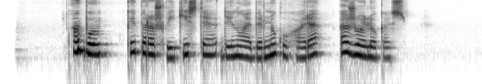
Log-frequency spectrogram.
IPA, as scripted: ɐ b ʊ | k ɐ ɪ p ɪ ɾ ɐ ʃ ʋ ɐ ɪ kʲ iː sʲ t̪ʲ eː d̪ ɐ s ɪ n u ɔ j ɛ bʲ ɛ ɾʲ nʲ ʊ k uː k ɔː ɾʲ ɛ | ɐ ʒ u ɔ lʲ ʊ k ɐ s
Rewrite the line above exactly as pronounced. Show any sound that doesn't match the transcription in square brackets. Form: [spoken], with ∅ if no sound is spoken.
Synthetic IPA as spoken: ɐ b ʊ | k ɐ ɪ p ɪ ɾ ɐ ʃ ʋ ɐ ɪ kʲ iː sʲ t̪ʲ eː d̪ ɐ [∅] ɪ n u ɔ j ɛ bʲ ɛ ɾʲ nʲ ʊ k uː [x] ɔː ɾʲ ɛ | ɐ ʒ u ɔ lʲ ʊ k ɐ s

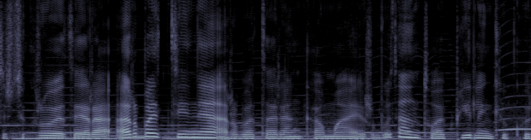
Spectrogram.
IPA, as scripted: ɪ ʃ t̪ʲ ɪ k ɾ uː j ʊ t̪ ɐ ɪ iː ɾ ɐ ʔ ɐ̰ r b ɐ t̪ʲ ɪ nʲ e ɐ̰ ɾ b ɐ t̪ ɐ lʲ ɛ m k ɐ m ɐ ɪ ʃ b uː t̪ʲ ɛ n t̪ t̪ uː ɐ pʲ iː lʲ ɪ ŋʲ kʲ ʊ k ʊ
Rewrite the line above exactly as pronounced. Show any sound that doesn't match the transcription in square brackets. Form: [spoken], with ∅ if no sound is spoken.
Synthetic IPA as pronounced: ɪ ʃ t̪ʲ ɪ k ɾ uː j ʊ t̪ ɐ ɪ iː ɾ ɐ ʔ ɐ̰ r b ɐ t̪ʲ ɪ nʲ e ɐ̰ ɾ b ɐ t̪ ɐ [ɾʲ] ɛ [ŋ] k ɐ m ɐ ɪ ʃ b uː t̪ʲ ɛ n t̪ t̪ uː ɐ pʲ iː lʲ ɪ ŋʲ kʲ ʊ k ʊ

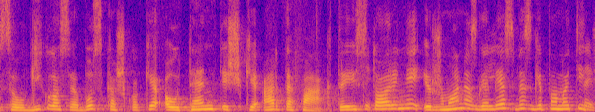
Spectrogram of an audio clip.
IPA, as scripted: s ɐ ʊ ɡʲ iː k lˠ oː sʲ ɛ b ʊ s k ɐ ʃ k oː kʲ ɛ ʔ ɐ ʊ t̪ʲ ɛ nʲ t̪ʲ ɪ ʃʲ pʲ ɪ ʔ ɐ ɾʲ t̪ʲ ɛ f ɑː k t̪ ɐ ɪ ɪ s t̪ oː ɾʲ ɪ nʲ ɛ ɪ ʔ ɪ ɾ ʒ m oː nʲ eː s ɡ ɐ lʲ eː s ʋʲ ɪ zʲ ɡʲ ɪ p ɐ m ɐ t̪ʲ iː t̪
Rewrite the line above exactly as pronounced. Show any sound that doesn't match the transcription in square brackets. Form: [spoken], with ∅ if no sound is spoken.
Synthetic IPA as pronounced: s ɐ ʊ ɡʲ iː k lˠ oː sʲ ɛ b ʊ s k ɐ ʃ k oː kʲ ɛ ʔ ɐ ʊ t̪ʲ ɛ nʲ t̪ʲ ɪ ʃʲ [kʲ] ɪ ʔ ɐ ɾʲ t̪ʲ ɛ f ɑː k t̪ ɐ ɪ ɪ s t̪ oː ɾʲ ɪ nʲ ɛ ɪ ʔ ɪ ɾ ʒ m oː nʲ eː s ɡ ɐ lʲ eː s ʋʲ ɪ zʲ ɡʲ ɪ p ɐ m ɐ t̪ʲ iː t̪

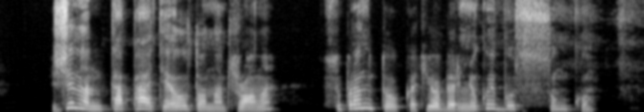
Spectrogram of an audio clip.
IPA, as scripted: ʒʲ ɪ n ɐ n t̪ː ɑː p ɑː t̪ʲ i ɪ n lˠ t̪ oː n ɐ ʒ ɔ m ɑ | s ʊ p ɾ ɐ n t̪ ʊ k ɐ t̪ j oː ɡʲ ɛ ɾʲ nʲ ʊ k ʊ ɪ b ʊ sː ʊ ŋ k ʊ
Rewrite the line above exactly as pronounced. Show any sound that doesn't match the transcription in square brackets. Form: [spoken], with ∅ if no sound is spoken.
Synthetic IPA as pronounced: ʒʲ ɪ n ɐ n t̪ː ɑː p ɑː t̪ʲ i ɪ [∅] lˠ t̪ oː n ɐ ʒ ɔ [n] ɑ | s ʊ p ɾ ɐ n t̪ ʊ k ɐ t̪ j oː [bʲ] ɛ ɾʲ nʲ ʊ k ʊ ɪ b ʊ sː ʊ ŋ k ʊ

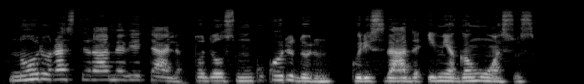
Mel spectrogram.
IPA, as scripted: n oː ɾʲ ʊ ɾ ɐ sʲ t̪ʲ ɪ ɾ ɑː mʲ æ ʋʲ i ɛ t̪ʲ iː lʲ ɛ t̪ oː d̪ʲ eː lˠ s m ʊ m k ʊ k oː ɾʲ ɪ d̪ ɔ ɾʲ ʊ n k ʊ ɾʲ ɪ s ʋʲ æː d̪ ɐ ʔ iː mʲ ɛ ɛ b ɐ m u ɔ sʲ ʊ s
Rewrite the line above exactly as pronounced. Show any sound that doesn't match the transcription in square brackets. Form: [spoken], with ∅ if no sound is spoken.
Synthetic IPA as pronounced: n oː ɾʲ ʊ ɾ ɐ sʲ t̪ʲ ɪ ɾ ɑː mʲ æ ʋʲ i ɛ t̪ʲ [æː] lʲ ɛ t̪ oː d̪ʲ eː lˠ s m ʊ [ŋ] k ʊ k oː ɾʲ ɪ d̪ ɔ ɾʲ ʊ n k ʊ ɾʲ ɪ s ʋʲ æː d̪ ɐ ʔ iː mʲ [i] ɛ [ɡ] ɐ m u ɔ sʲ ʊ s

